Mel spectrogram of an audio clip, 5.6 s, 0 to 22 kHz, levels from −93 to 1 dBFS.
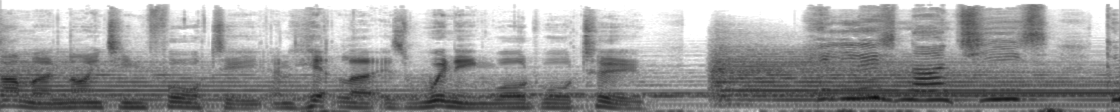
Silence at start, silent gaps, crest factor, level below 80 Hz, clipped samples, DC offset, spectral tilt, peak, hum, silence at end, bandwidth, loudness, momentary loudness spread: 0 s; none; 16 dB; -40 dBFS; under 0.1%; under 0.1%; -4.5 dB/octave; 0 dBFS; none; 0 s; 19 kHz; -17 LUFS; 8 LU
